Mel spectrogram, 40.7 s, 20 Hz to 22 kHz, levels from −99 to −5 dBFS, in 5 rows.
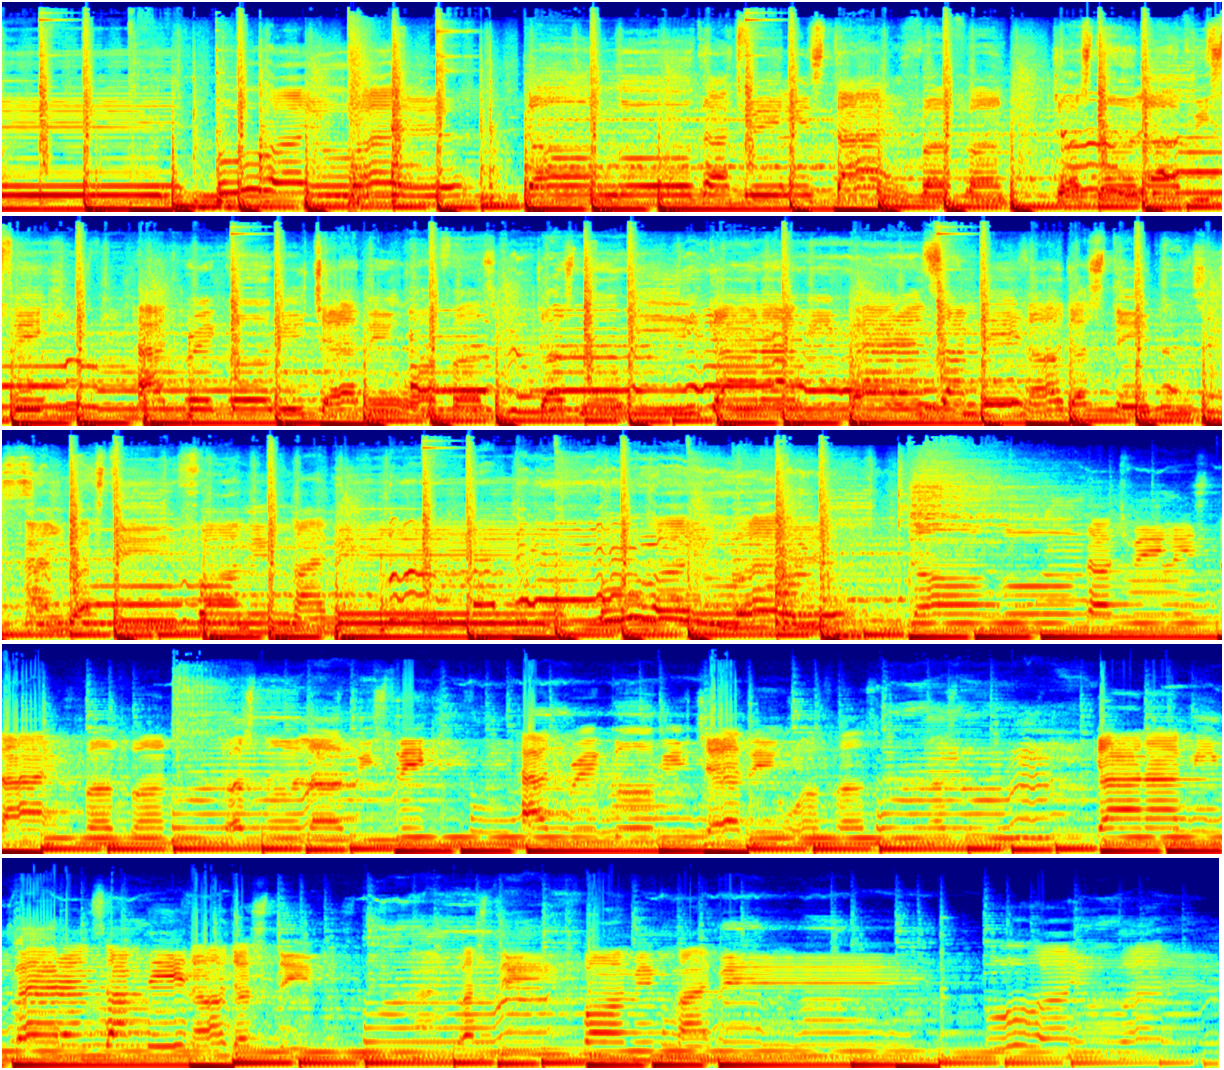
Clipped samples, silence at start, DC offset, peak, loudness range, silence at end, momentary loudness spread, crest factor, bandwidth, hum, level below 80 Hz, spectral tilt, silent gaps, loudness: under 0.1%; 0 s; under 0.1%; 0 dBFS; 4 LU; 0 s; 7 LU; 10 dB; 19.5 kHz; none; -16 dBFS; -5 dB/octave; none; -11 LUFS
